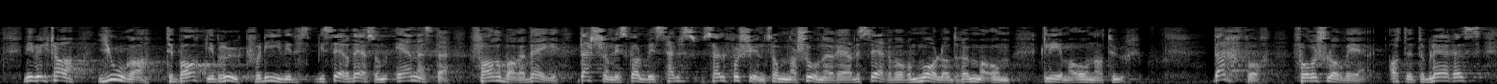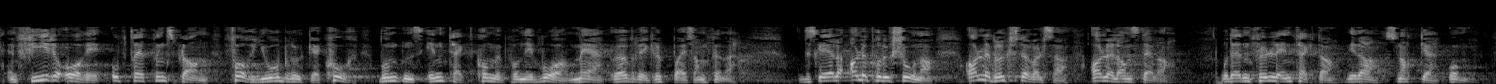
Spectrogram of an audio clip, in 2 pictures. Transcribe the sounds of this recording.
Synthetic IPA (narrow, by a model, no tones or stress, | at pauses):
ʋɪʋɪlt̪ʰɑːjuːɾɑt̪ʰɪlbɑːkəɪbɾʉːkfɔɖiːʋɪʋɪseːʁd̪ɛsɔmeːnəst̪ə | fɑːʁbɑːɾəʋeɪɡd̪æʂɔmʋɪskɑlbliːsɛlsɛlfɔʂyːnt̪sɔmnɑʂuːnəʁɛɑlɪseːɾəʋoːɾəmoːlɔd̪ɾœmːəʔɔmkʰliːmɑɔnɑt̪ʰʉːɾ | d̪æɾfɔɾ | foːɾəsloːɾʋɪʔɑt̪̚d̪ɛɛt̪ɑbleːɾəsɛnfiːɾəʔoːɾɪʊpt̪ʰɾɛt̪ɪŋspʰlɑːn | fɔʁjuːɾbɾʉːkəkʰʊʁbʊnd̪n̩sɪnt̪ʰɛk̚t̪kʰɔmːəpʰɔnɪʋoːmɛøːʋɾɪəɡɾʉpːəɪsɑmfʉnːə̰ | d̪ɛskɑljɛlːəʔɑlːəpʰɾʊd̪ʉkʂuːnə̰ʔɑlːəbɾʉkst̪œɾəlsəʔɑlːəlɑnsd̪eːlə̰ɾ | ɔd̪ɛæd̪ɛnfʉlːəɪnt̪ʰɛkt̪ɑʋɪd̪ɑːsnɑkːəɾɔm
